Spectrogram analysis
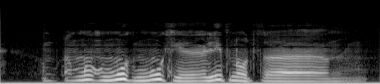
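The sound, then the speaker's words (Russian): A loud voice imitates buzzing flies, making a run of nasal, wavering buzzes that rise and fall like laughter, in several bursts with brief pauses between them. “Мухи липнут на коричневое, да, на что-то. На Обаму он отгоняет. И мухи так смеются.”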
